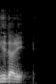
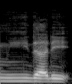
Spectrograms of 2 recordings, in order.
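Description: First: The word is said quickly and decisively. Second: The word is said slowly and uncertainly. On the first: The speaker knows the answer instantly. The speaker calls it right. "すぐね、パッと" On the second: The speaker is unsure of the answer. The speaker calls it wrong. "みたいな言い方はしたくないのよ"

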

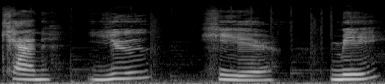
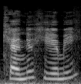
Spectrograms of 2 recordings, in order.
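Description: First: It is said slowly. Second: It is said fast and urgently.

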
